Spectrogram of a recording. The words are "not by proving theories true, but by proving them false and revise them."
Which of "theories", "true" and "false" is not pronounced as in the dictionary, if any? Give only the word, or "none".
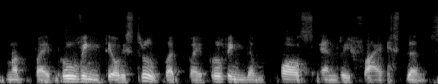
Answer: theories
